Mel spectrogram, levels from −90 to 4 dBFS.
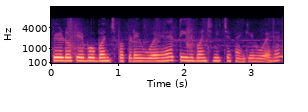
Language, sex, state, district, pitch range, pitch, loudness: Hindi, female, Himachal Pradesh, Shimla, 190-210 Hz, 205 Hz, -15 LUFS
